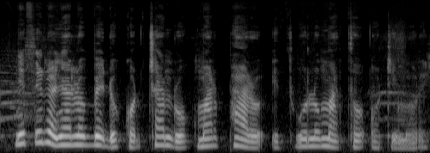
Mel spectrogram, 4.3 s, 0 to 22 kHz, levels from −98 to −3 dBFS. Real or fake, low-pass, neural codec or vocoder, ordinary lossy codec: real; none; none; none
